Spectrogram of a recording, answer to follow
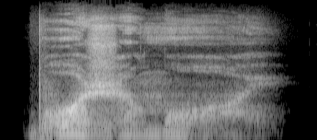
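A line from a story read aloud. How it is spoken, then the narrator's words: Whisper. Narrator (Russian): прошептал он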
